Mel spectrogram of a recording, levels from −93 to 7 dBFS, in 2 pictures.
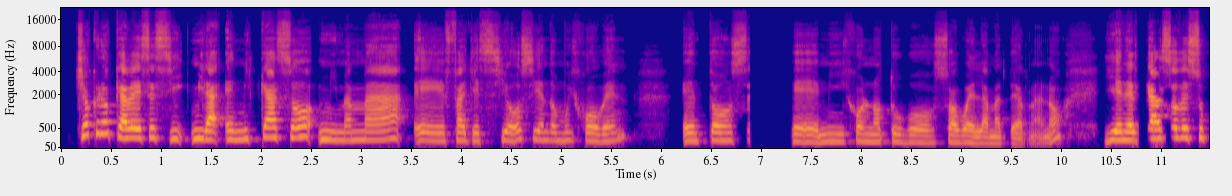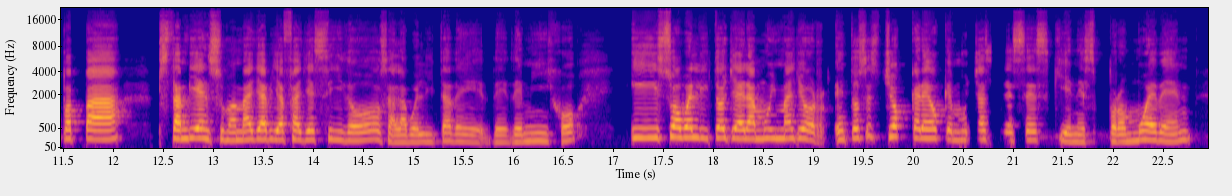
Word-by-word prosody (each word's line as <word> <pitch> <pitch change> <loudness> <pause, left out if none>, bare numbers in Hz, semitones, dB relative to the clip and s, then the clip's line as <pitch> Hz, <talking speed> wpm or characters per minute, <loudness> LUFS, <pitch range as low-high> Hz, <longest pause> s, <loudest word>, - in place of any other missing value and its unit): Yo 305 +2 +1
creo 345 +1 -2
que 265 - +4
a - - +12
veces 245 +1 +4
sí, 220 -2 -6
mira, 220 -2 +4
en 210 0 -2
mi 220 +1 -5
caso, 255 +3 +1
mi 205 -1 -3
mamá, 200 +3 -2
eh, 180 0 -4
falleció 180 +2 -4
siendo 205 -3 -6
muy 190 +1 -11
joven, 180 +8 -4 0.5
entonces, 185 +2 -3 0.4
mi 165 0 -4
hijo 175 +1 -5
no 165 -1 -7
tuvo 155 -3 -6
su 145 +2 -9
abuela 150 -3 -1
materna, 135 -1 -8
¿no? - - -7 0.4
Y 195 +5 +2
en 200 0 +3
el 195 -1 +5
caso 230 +2 +4
de 250 0 +2
su 245 0 -1
papá, 225 -1 +7 0.3
pues, - - -3
también 235 +1 +5
su 210 -1 -2
mamá 200 +1 +1
ya 215 0 +5
había 215 -1 +1
fallecido, 210 -2 -1
o 210 - -3
sea, - - -3
la 155 +1 -1
abuelita 165 +3 -4
de 165 -3 -7
de 155 0 -6
de 160 +1 -3
mi 180 +2 -6
hijo, 180 +2 -4 0.5
y 250 0 -1
su 260 +3 +4
abuelito 255 -1 +3
ya 240 -1 +3
era 225 0 +5
muy 235 +2 -3
mayor. 230 -3 0
Entonces, 240 +5 -2
yo 275 0 0
creo 235 -1 +1
que 220 - -3
muchas 205 +2 -6
veces 200 +1 -4
quienes 170 -2 -5
promueven, 180 +3 0
205 Hz, 165 wpm, -22 LUFS, 180-230 Hz, 0.5 s, a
